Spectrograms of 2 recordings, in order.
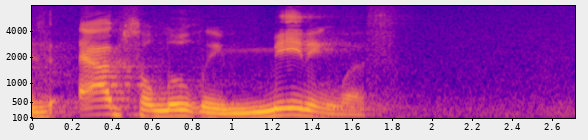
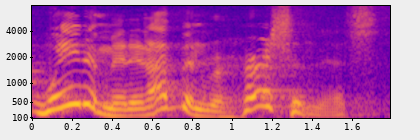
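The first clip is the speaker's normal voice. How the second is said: hurried son; 8 semitones higher than usual. Retold or imitated. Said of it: "The kid's trying to fire off".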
